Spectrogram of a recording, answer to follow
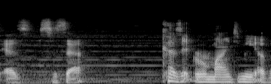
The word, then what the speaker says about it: Szeth: cette now I know the audio books pronounce this character's name as Seth but it's spelled s z e t so as I was reading this book originally I pronounced as cette because it reminds me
